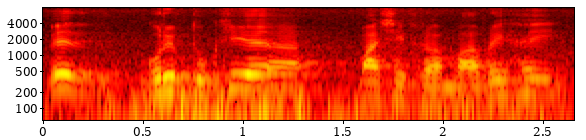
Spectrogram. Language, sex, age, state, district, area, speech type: Bodo, male, 45-60, Assam, Kokrajhar, rural, spontaneous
